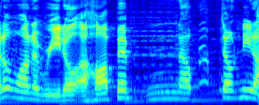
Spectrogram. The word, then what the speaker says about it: Hoppip: I'm trying to make a hop, hop it, hop, pip, hop. All right, that's how you gotta pronounce it, dude. That's the real way to pronounce Hoppip.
